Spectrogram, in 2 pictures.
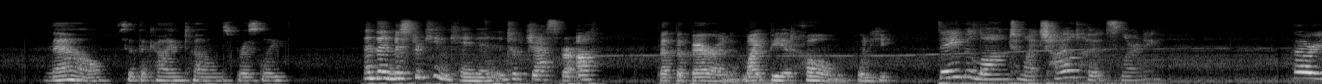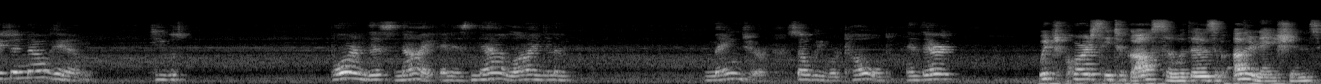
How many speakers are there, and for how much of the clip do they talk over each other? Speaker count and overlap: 5, no overlap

